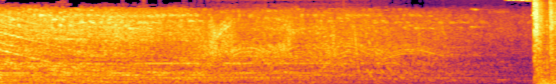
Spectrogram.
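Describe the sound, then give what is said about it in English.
A steady, loud rushing noise fills the scene, fading slightly before a door is closed with a sudden sharp thud right at the end. “Any last final words for him before we close the door?”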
